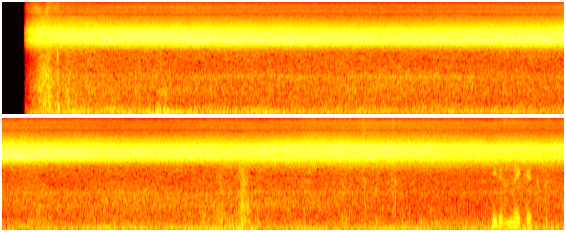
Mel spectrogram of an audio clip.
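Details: Cicadas: one steady, high, hissing buzz that holds unbroken for over twenty seconds, with faint thumps and rustles of handling beneath it.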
